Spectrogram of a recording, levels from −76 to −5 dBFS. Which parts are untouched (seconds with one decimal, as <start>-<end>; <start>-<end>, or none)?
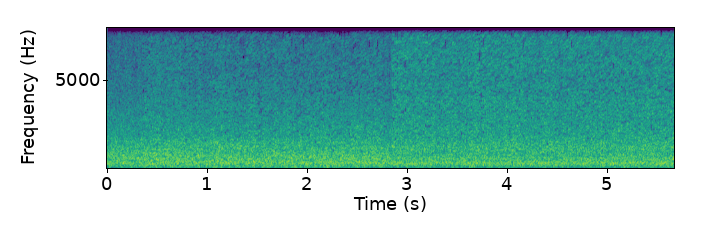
0.0-5.7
